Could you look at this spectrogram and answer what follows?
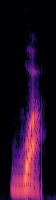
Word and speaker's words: は: लेख्दा खेरि हामी हिरा गानाको ह अक्षर म्हणजे ह लेख्छौ तर जब यही अक्षर पार्टिकलको रुपमा वाक्यको बिचमा आउछ नि तब यसको उच्चारण हदैन। यसको उच्चारण हुन्छ वा।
